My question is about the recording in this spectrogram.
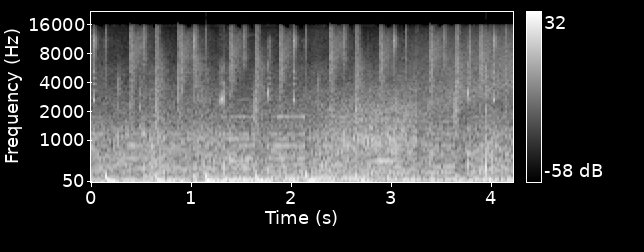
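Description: Background electronic music with a steady beat and heavy bass.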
